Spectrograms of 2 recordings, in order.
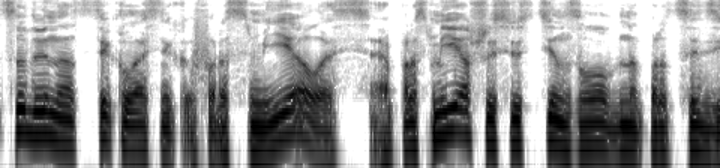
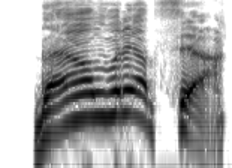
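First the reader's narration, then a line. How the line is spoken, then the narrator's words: Shout. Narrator (Russian): крикнул Руслан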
